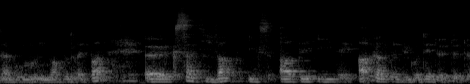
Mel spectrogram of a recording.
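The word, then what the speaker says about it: Xàtiva: petite ville qui s'appelle, alors je prononce à la française, hein, vous n'en voudrez pas, Xativa, X-A-T-I-V-A, quand, du côté de Valence.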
